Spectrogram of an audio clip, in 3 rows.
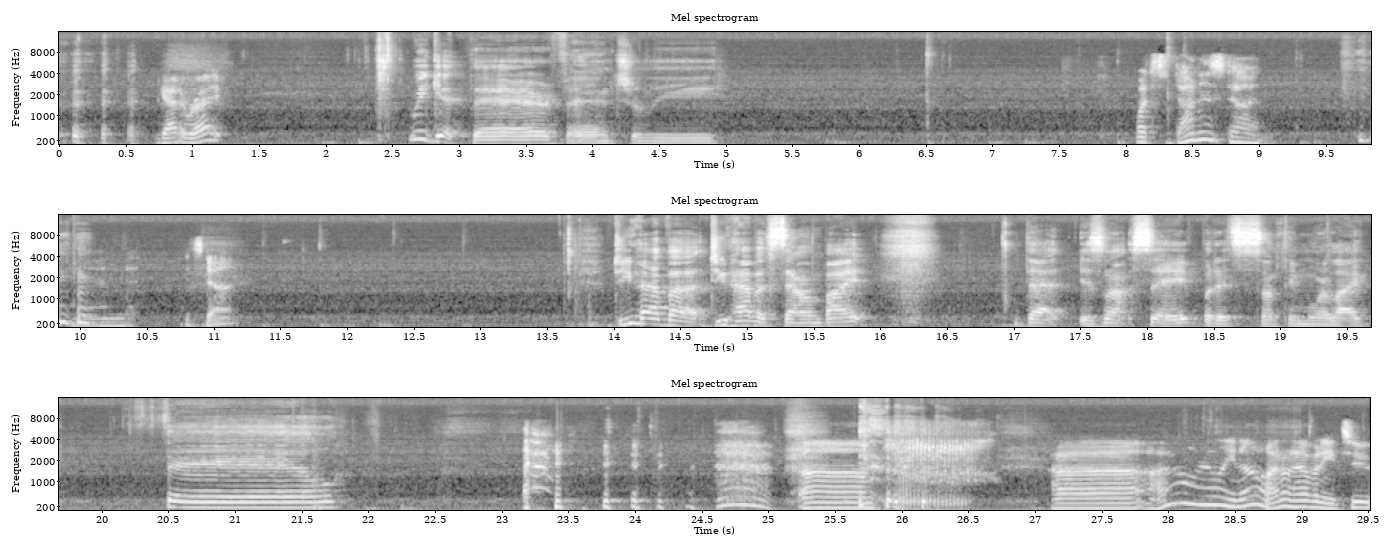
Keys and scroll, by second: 0.7 l, 4.5 space, 6.5 g, 8.3 shift+3, 9.3 l, 13.6 space, 23.2 z, 24.0 x, 24.4 v, 25.6 x, 25.9 z, 26.7 b, 27.7 b, 28.1 space, 29.1 space.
